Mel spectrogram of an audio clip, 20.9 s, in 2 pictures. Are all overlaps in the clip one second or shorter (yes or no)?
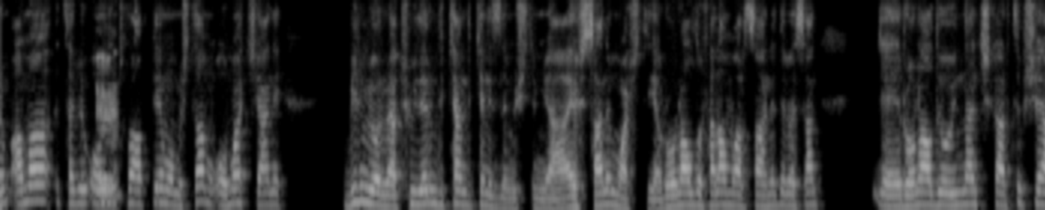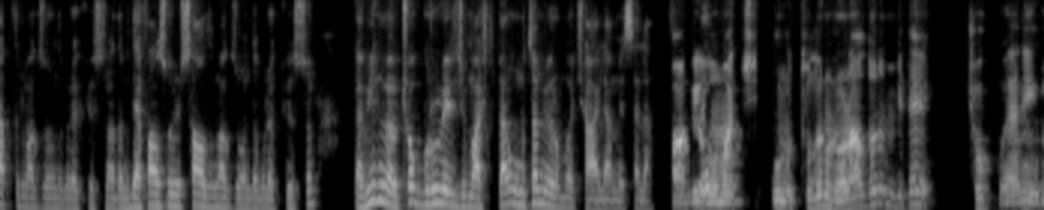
yes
